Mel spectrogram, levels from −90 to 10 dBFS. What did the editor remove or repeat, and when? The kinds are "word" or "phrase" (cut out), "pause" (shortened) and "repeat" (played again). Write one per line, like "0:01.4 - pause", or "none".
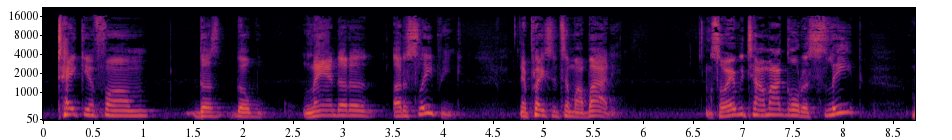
none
